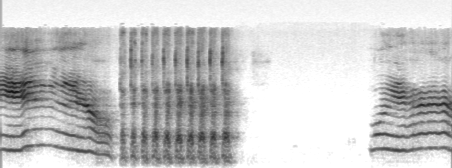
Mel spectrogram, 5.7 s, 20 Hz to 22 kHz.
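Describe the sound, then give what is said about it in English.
An electronic in-car rodent deterrent running off 12 volts, stuck to the wall of a storage unit to chase away mice, blares loud, wavering cat-like yowls, then a rapid burst of about a dozen harsh stuttering pulses, a pause of silence, and another rising yowl. “I had an in-car rodent deterrent mechanism, because it has to run off of 12 volt.”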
